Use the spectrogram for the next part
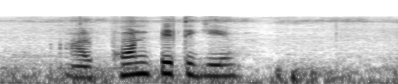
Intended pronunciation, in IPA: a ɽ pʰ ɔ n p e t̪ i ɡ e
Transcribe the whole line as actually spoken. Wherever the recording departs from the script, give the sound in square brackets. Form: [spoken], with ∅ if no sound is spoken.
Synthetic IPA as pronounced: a [ɾ] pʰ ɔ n p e t̪ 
